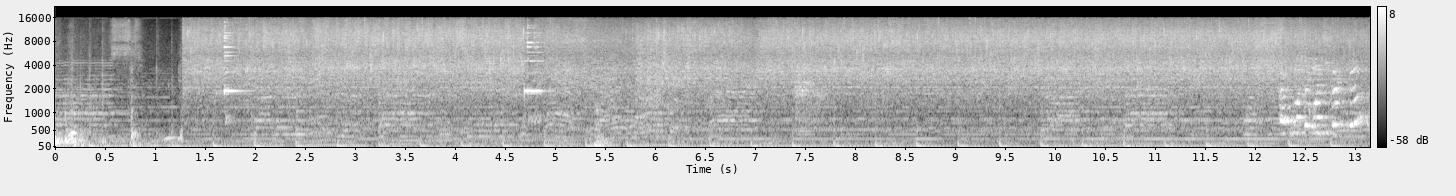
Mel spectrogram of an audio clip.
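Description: Water running steadily in a hiss, starting about a second in and stopping near the end, with soft background music underneath.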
